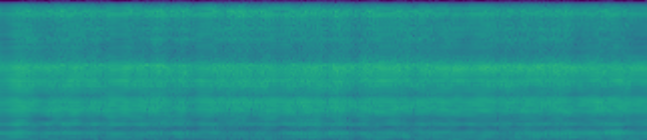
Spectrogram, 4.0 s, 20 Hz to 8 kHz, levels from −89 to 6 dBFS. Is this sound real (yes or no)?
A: no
